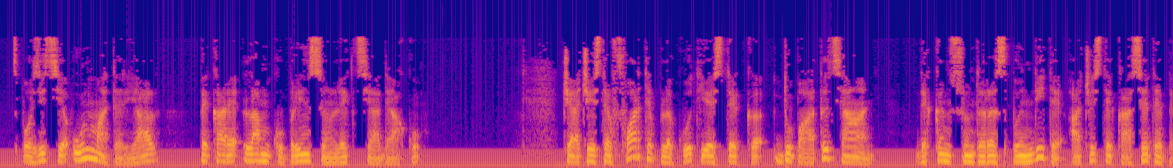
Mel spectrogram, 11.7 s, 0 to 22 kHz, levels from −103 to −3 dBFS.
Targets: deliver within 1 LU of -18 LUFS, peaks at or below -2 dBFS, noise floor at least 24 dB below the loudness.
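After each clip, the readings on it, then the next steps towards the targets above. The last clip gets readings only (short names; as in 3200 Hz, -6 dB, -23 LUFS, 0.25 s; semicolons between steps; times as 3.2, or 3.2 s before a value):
ticks 29/s; hum 50 Hz; harmonics up to 300 Hz; hum level -42 dBFS; loudness -26.0 LUFS; peak -13.5 dBFS; loudness target -18.0 LUFS
-> de-click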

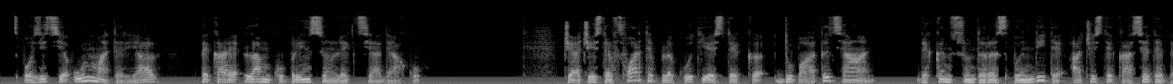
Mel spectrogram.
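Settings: ticks 0.085/s; hum 50 Hz; harmonics up to 300 Hz; hum level -42 dBFS
-> de-hum 50 Hz, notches 6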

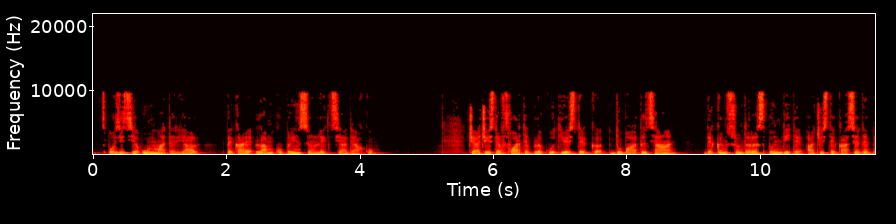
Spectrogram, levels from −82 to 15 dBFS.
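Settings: hum none; loudness -26.0 LUFS; peak -12.5 dBFS; loudness target -18.0 LUFS
-> gain +8 dB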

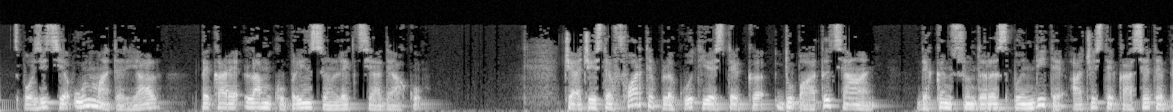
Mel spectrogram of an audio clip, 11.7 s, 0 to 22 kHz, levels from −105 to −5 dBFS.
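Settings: loudness -18.5 LUFS; peak -4.5 dBFS; noise floor -56 dBFS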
